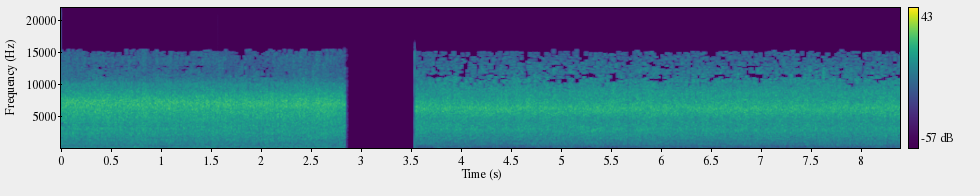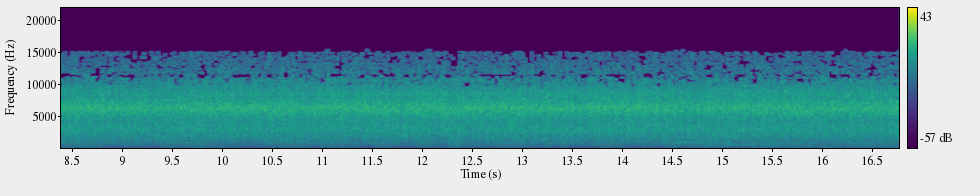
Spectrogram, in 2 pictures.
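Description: An underground waterfall pouring down the cave shaft, a loud, steady, hissing rush of water. The sound cuts out completely for about half a second around three seconds in.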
